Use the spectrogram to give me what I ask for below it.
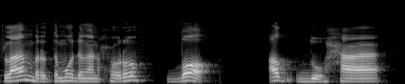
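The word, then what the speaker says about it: الضُّحَى: Ad-duha. Ad-duha. Alif lamnya tidak dibaca.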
